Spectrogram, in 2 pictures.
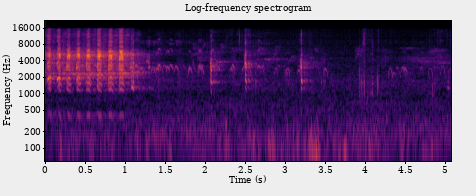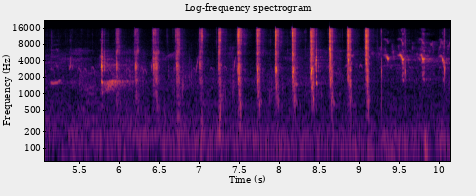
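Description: Helmeted guineafowl giving harsh, clicking calls: a rapid chatter in the first second, then from about six seconds in a run of sharp repeated calls, about five a second, that stops shortly before the end.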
